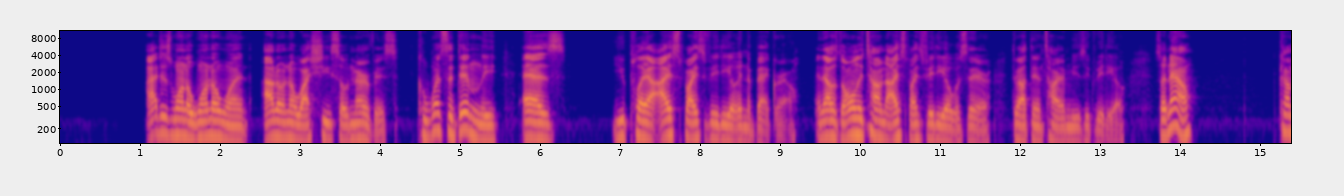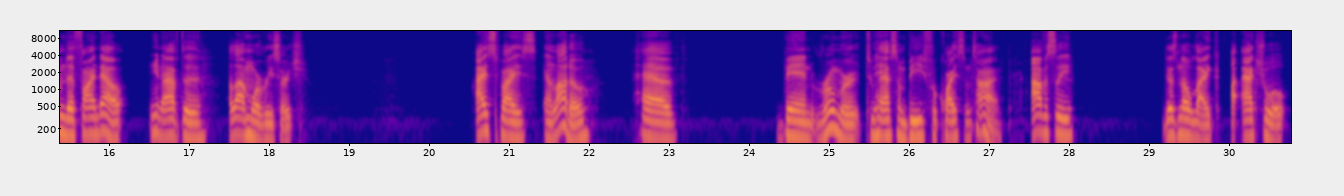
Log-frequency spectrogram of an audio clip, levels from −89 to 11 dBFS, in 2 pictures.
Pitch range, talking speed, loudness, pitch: 120-150 Hz, 140 wpm, -24 LUFS, 135 Hz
